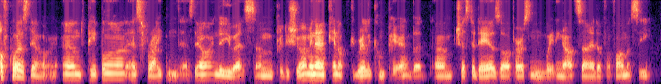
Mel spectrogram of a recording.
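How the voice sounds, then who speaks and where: Speaking with a German accent, a man moves at a fairly quick pace. He takes hardly any pauses. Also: dry, close sound with no echo. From Germany (Bavaria). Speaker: caller. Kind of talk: casual chat. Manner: halting, many fillers.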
